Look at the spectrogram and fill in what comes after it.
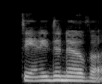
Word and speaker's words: Dannie De Novo: Dannie De Novo.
